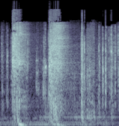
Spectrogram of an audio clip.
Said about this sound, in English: They both step out to open fire through the wide office windows and duck for cover, somehow managing to avoid all the bullets as glass and smoke fills the air.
